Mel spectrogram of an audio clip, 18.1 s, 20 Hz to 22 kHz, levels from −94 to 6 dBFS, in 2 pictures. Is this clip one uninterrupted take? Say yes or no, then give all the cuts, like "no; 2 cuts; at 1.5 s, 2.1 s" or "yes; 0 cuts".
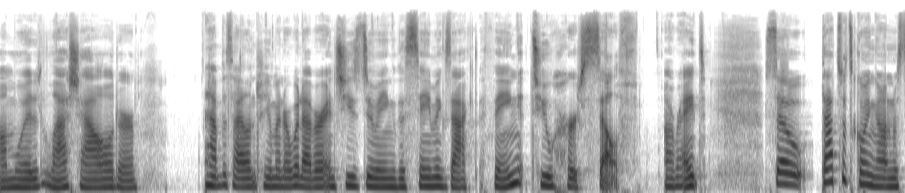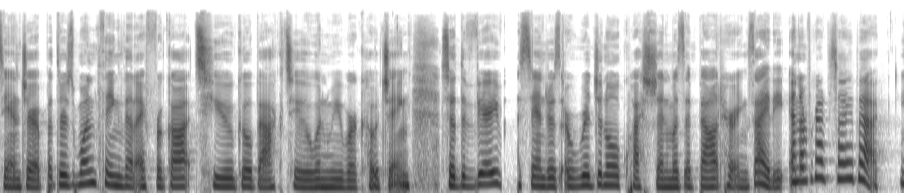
no; 2 cuts; at 8.1 s, 14.0 s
